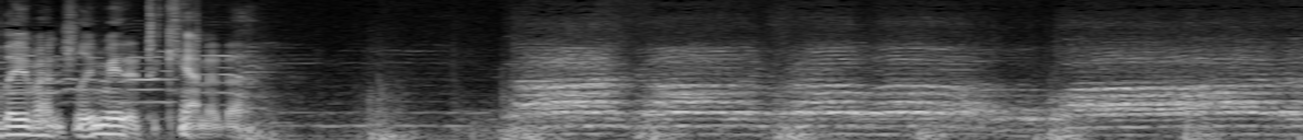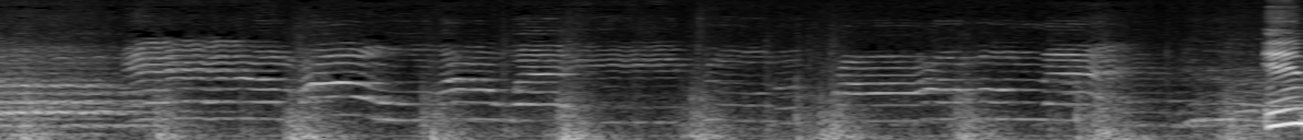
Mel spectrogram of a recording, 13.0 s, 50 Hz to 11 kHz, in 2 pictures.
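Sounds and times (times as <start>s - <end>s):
choir singing held chords: 2.4s - 7.4s.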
